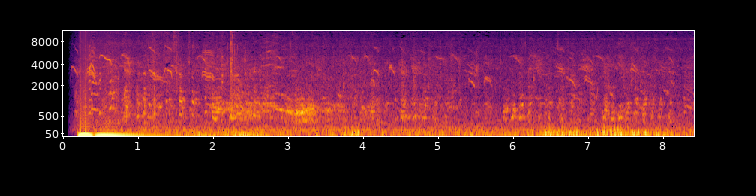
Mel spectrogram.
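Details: A flock of red junglefowl at a farm in Cambodia clucks and chatters in quick, overlapping short notes, several per second, over a steady low rumble of background noise.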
